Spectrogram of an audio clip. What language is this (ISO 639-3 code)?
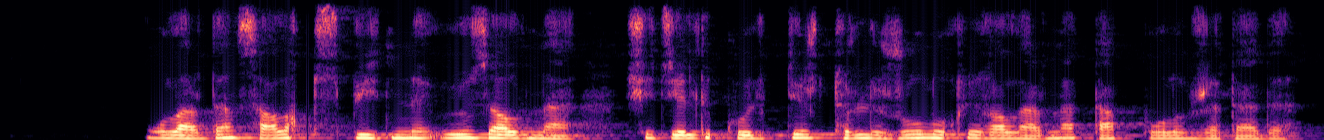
kaz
